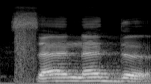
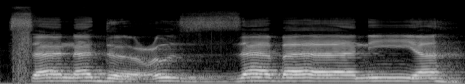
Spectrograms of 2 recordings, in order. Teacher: قلقلہ ہے، قلقلے میں آواز کو ہلائیں گے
